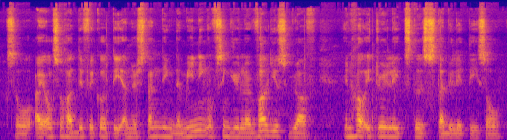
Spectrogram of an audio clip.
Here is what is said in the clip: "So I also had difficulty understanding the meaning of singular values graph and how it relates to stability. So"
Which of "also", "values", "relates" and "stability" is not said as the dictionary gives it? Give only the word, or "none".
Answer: values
